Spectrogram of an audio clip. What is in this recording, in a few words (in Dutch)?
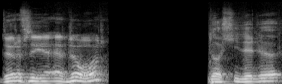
Dorsie dr deur, Nieuw lekkerlands dialect; durfde je er door?; dorssie dr deur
